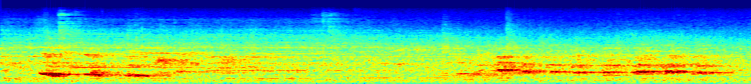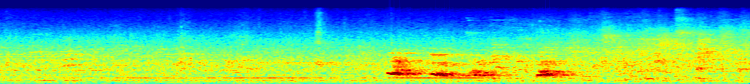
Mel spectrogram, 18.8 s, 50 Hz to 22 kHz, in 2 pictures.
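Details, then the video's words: Dogs at a dog lot barking on October 18, 2019: scattered yelping barks at irregular intervals, some in quick bursts, over a steady background hum with occasional voices. "The Barking Lot"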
